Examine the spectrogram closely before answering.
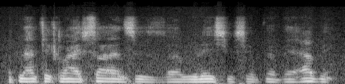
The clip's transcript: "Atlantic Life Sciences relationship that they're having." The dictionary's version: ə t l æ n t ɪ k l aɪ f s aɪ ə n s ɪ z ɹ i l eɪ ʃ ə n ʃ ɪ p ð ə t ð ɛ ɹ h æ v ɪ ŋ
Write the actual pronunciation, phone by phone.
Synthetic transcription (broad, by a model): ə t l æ n t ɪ k l aɪ f s aɪ ə n s ɪ z ɹ i l eɪ ʃ ə n ʃ ɪ p ð ə t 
